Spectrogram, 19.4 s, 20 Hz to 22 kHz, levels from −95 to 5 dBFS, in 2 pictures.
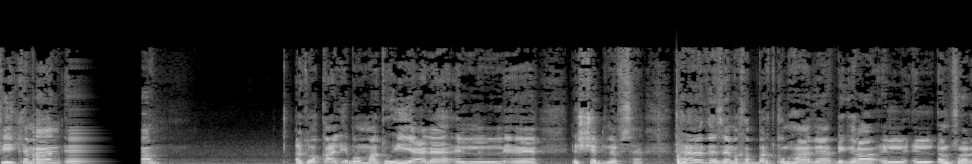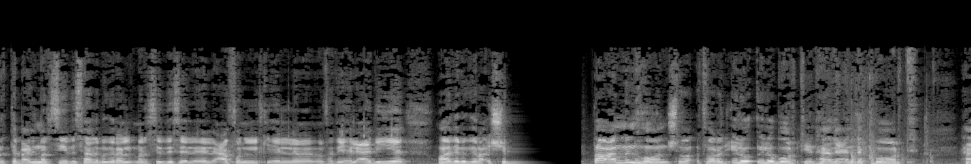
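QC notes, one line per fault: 0.33 to 0.65 s, repeated packet loss (robotic sound): five short holes open in quick succession, the longest about 36 ms, with roughly 30% of this span patched by extending the preceding sound. Each repeat freezes the spectrum for a moment, so the audio turns choppy. On a spectrogram, horizontal streaks stop abruptly at vertical seams. The waveform shows repeated, copy-like cycles between the breaks.
0.71 to 1.43 s and 14.84 to 15.55 s, long network dropout: each time about 0.7 s of audio vanishes, and the likely cause is a network dropout. The last sound is stretched into a buzz or hiss that decays, followed by true silence of about 0.29 s in the first case and about 0.39 s in the second. The audio then resumes mid-stream. On a spectrogram, a blurred, fading band gives way to an empty gap, and the waveform flattens to a line before the sound returns.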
